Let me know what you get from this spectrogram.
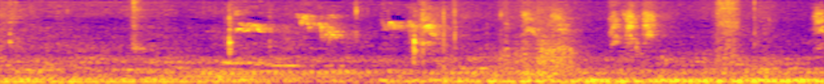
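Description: Small birds chirping in short, repeated calls over a low steady hum.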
